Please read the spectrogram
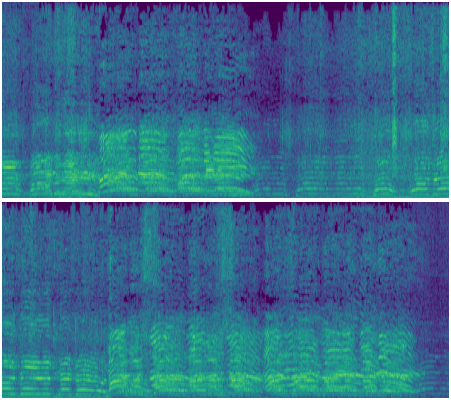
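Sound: protest crowd chanting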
